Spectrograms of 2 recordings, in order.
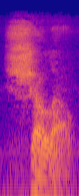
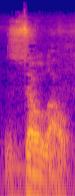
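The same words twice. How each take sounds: First: The name begins with a non-Z sound. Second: The name begins with a Z sound. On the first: The speaker calls it right. "apparently it's pronounced Xolo" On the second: The speaker calls it wrong. "I kept calling Miguel, the actor that plays Miguel, Xolo"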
